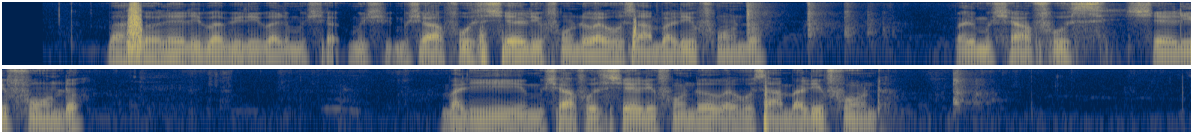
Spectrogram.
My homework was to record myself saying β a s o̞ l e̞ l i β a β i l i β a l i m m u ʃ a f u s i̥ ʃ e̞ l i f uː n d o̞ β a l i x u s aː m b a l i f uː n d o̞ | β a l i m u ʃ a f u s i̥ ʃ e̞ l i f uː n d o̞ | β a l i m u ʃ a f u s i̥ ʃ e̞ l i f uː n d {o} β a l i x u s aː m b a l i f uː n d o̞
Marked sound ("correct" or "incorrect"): correct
